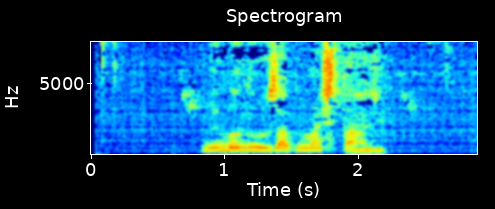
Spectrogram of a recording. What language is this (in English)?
Portuguese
